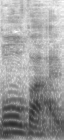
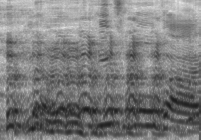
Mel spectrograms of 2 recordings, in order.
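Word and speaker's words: Buliwyf: It's pronounced Bulvai, which is not how it's spelled. – In my head, he was Beowulf. – No, he's Bulvai.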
